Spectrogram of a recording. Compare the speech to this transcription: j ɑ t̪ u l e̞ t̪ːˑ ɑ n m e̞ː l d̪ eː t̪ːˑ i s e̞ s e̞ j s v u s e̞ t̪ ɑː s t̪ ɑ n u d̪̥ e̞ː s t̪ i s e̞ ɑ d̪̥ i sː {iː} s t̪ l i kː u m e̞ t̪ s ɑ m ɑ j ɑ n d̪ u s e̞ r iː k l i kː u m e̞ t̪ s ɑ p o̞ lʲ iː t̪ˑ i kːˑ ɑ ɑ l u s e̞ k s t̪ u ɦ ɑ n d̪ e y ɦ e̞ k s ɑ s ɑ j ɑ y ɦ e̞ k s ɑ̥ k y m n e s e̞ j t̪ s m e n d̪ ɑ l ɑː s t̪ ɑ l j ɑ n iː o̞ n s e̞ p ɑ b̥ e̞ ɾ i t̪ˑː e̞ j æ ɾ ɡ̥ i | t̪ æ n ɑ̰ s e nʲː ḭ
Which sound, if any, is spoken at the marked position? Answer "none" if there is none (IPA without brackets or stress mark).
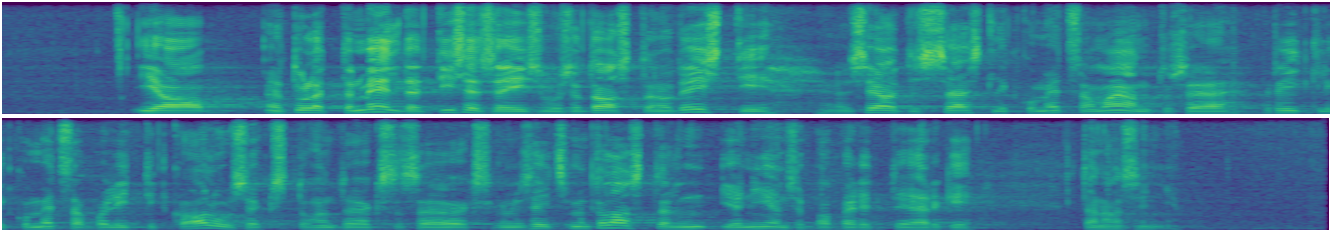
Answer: æː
